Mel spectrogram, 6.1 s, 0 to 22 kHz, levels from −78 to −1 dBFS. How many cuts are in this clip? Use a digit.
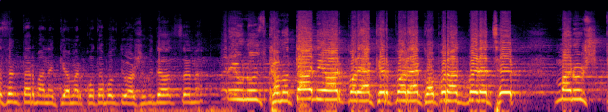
1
